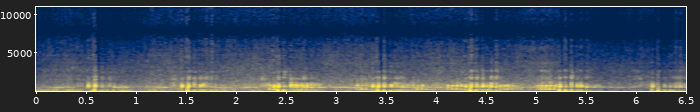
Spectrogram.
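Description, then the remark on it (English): Deep, rough, pulsing bellows from an elephant seal, repeated in loud bursts with a throaty, rattling quality, no talking over them. “No, it's an elephant seal.”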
